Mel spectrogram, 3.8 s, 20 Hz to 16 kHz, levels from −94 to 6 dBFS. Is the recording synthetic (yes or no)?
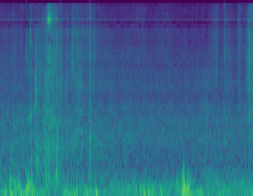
yes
